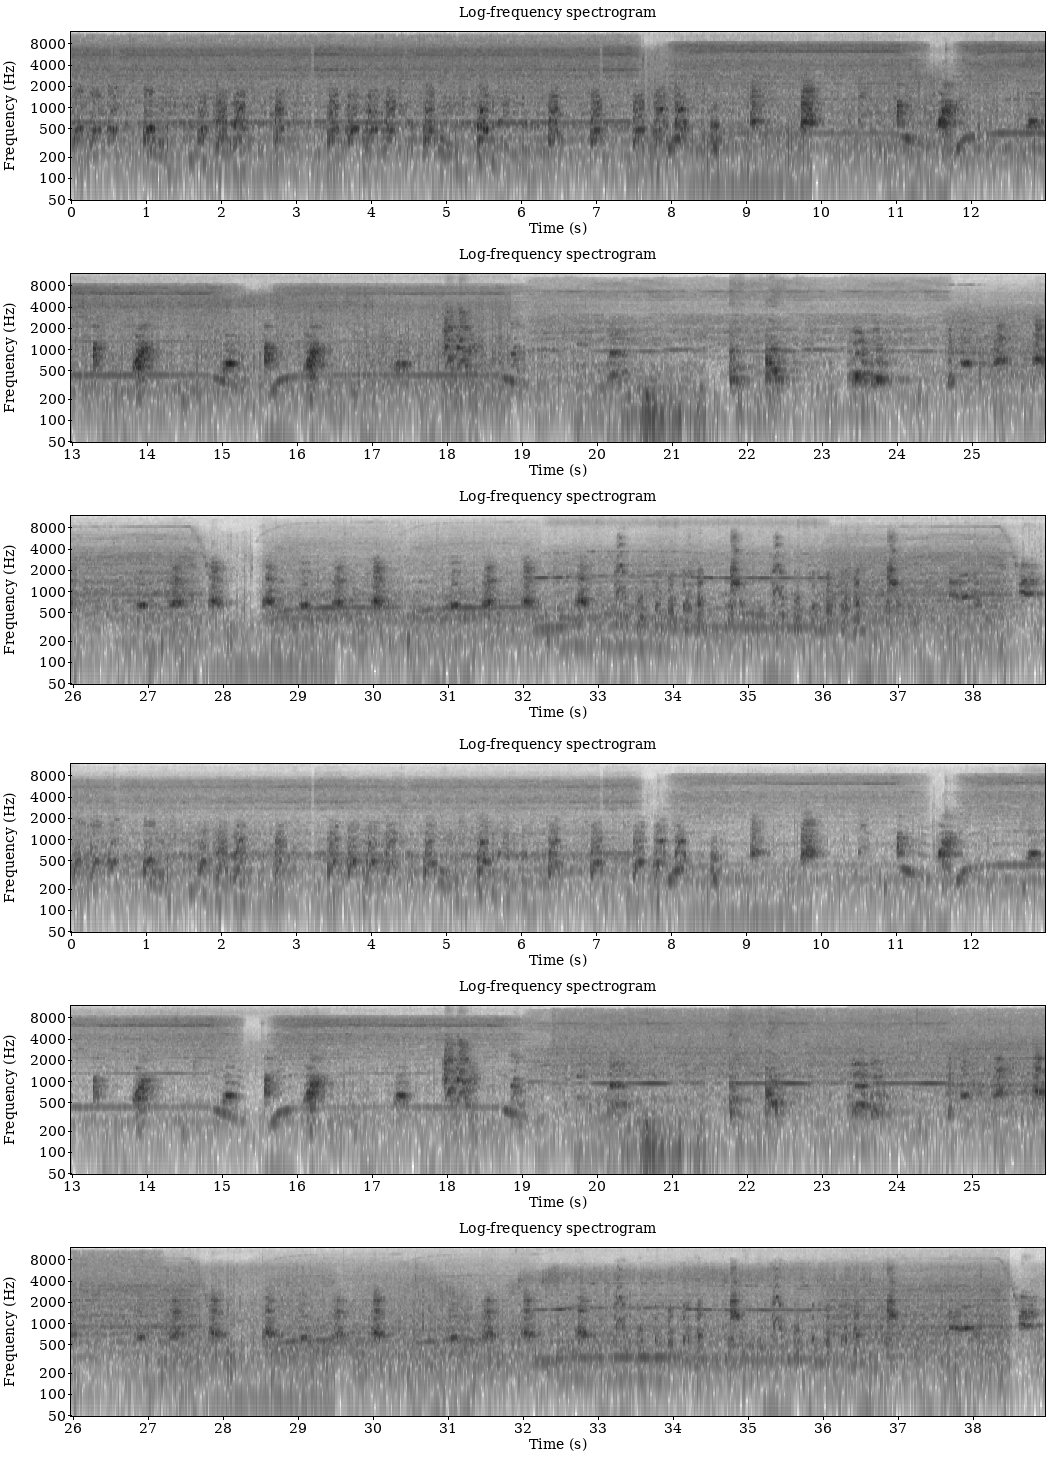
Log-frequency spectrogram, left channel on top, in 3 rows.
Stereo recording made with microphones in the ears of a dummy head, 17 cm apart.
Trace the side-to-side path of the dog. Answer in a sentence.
In this clip you hear the dog go from the left side to the right.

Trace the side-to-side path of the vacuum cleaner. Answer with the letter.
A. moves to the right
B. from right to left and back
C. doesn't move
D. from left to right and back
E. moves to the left
A.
